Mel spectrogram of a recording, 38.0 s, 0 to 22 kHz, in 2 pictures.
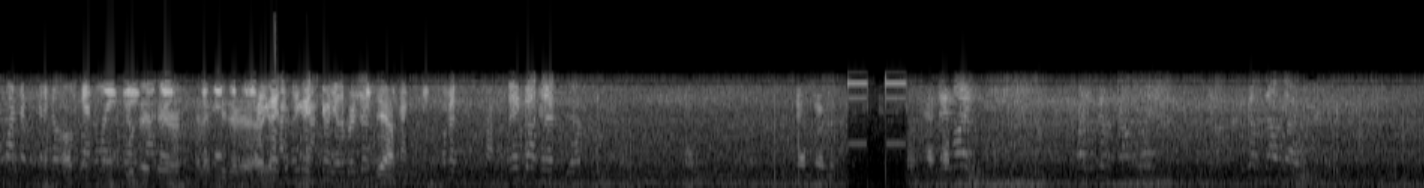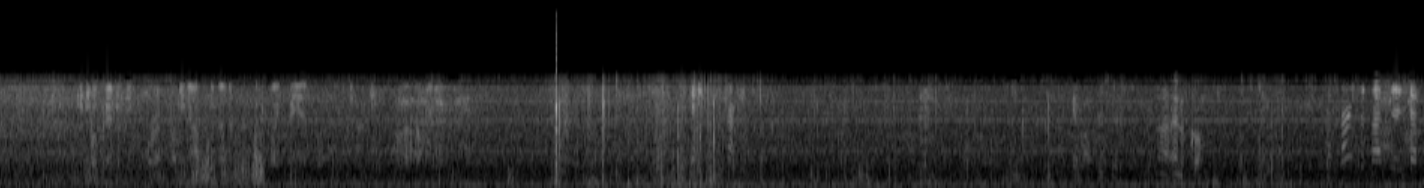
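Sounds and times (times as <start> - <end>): street traffic rumble: 0.0 - 37.9
faint voices: 19.6 - 37.9
low muffled thuds: 25.7 - 34.4, 35.0 - 37.8
footsteps on hard walkway: 26.8 - 34.4, 35.1 - 36.9.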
